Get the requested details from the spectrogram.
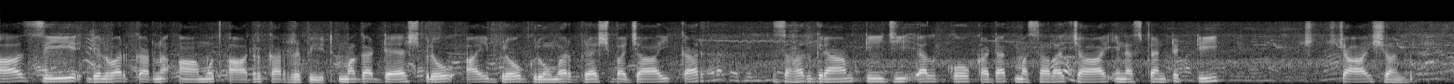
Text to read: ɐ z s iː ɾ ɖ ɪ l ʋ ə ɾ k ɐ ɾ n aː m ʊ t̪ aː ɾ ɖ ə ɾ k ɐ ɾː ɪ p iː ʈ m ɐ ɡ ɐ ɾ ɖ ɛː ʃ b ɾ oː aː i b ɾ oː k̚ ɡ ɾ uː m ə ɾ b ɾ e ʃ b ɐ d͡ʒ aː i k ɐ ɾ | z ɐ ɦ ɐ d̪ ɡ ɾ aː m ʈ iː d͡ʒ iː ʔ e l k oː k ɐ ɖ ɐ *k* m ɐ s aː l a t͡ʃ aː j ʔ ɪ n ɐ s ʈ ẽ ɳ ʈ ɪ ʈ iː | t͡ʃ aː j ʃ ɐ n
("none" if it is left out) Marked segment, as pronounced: k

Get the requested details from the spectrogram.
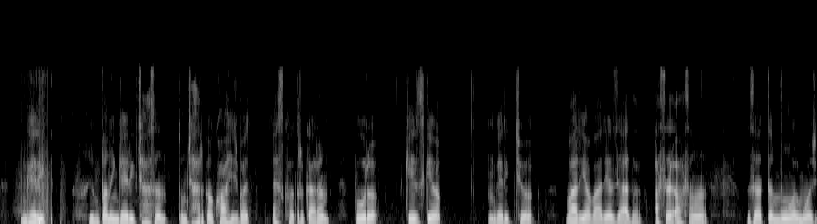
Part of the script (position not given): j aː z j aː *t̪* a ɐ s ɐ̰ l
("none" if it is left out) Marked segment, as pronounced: d̪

